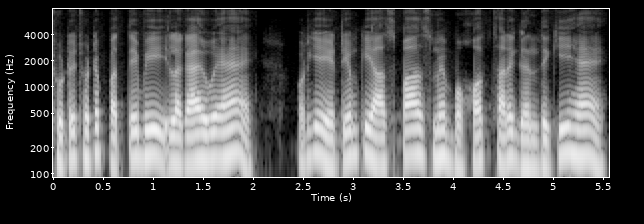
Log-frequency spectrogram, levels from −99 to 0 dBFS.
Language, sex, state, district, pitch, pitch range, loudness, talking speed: Hindi, male, Jharkhand, Garhwa, 150 Hz, 130-160 Hz, -12 LUFS, 185 wpm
